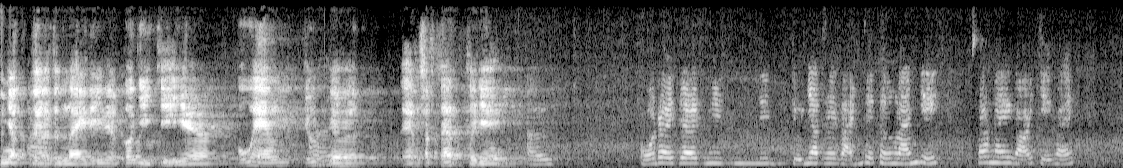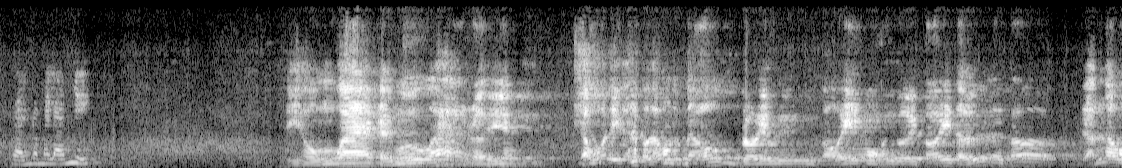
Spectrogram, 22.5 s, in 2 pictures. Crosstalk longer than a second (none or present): none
